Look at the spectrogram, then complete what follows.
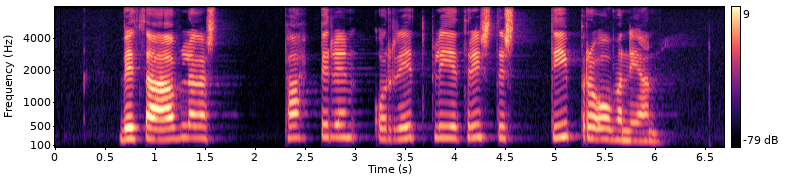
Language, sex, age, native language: Icelandic, female, 50-59, Icelandic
